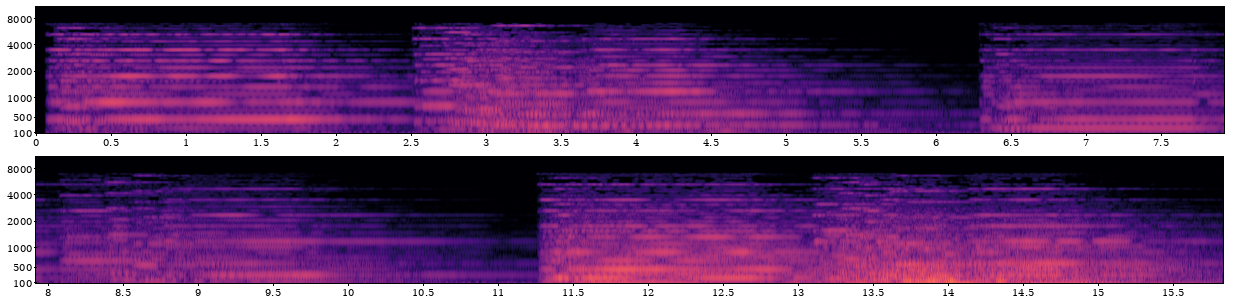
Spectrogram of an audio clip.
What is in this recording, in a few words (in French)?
jingle toccata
